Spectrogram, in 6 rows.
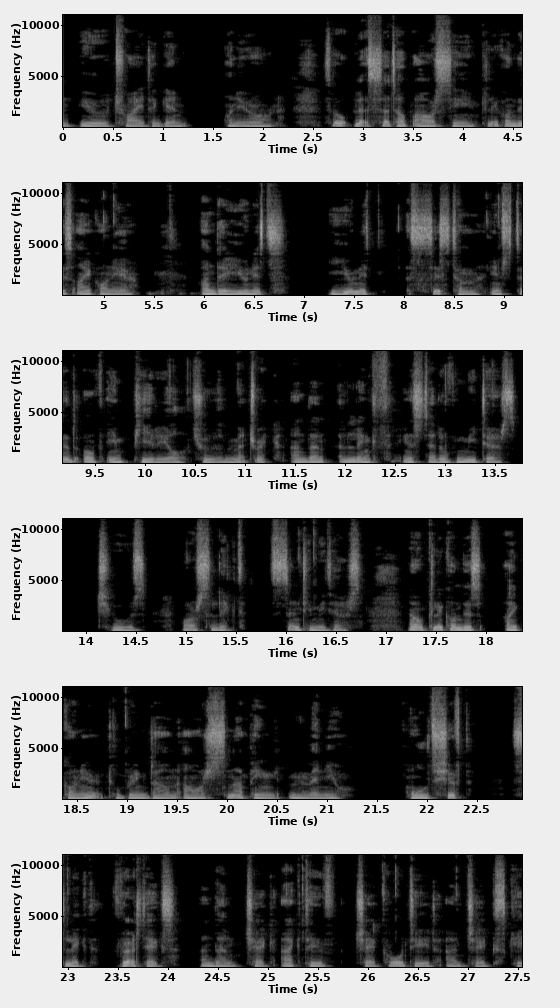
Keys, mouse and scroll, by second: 11.3-27.5 drag.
